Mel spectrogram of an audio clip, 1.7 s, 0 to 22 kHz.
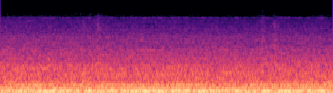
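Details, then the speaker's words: Hyundai engine after reviving a dead cylinder, driving on highway 62, still slightly smoking: deep even rumble under load with road roar, no stumble or misfire, pulls smooth and healthy. "oh yeah she she get up and go she's running real good"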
